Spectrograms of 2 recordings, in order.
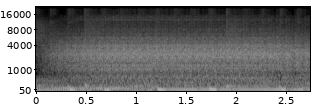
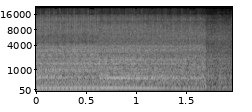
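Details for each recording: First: Numbers-matching Cuda V8 on its first fire-up after a rebuild, showing 80 lb oil pressure while warming toward thermostat opening: loud lumpy running with a light quick ticking, a little lifter noise. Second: Rebuilt Cuda V8 warming up after its first fire-up, 80 lb oil pressure, temperature rising: smooth even burble with no knocks or ticks; sounds really nice, a healthy idle.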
